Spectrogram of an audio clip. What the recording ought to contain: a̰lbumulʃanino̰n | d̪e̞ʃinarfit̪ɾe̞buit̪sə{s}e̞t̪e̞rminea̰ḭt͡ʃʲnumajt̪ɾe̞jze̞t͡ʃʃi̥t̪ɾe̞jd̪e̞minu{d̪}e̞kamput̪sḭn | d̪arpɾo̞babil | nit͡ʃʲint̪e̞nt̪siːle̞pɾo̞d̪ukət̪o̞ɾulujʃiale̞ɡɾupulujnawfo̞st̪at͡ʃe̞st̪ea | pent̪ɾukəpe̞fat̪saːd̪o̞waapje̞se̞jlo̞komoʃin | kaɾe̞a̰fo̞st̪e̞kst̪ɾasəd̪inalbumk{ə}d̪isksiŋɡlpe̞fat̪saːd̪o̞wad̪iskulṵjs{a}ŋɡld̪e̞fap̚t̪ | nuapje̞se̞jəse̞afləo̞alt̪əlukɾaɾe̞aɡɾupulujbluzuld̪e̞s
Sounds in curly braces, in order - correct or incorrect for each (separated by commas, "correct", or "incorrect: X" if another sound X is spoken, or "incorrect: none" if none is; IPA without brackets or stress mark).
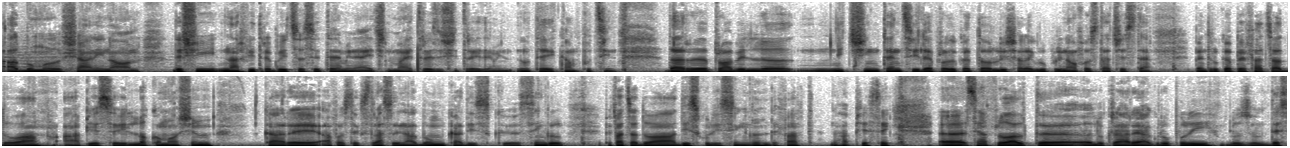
correct, incorrect: t̪, incorrect: a, incorrect: i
